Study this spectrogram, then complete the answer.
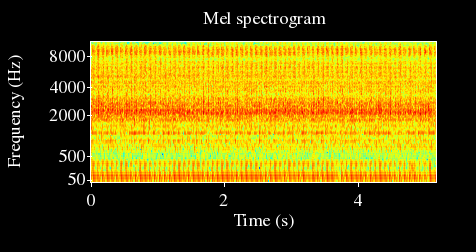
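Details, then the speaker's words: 2015 Honda CRF80 idling during carburetor idle mixture screw adjustment, screw out two turns: idle hunts with a rhythmic lope about three and a half beats a second; mixture too rich, screw turned in half a turn. "Bike's not happy again. So I'm going to turn it into half a turn."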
